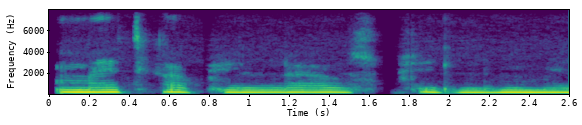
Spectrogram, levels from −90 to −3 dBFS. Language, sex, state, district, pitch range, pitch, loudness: Hindi, female, Bihar, Araria, 200-215 Hz, 205 Hz, -13 LUFS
